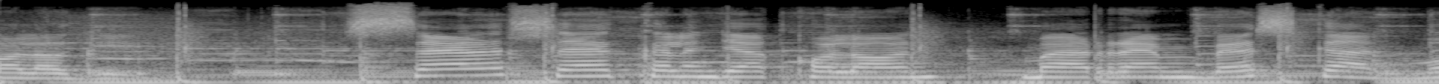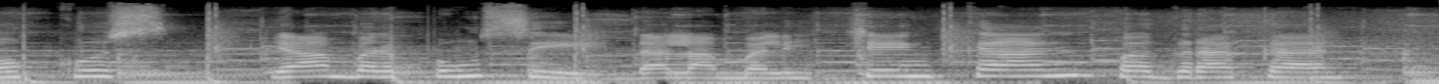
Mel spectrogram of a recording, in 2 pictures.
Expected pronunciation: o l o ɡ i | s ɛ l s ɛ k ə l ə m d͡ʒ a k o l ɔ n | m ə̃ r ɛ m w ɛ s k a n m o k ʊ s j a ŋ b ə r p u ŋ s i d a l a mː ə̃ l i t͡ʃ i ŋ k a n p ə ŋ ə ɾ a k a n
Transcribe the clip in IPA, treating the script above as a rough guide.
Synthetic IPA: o l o ɡ i | s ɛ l s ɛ k ə l ə ɲ d͡ʒ a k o l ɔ n | m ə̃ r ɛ m b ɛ s k a n m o k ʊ s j a ŋ b ə r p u ŋ s i d a l a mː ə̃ l i t͡ʃ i ŋ k a n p ə ɡ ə ɾ a k a n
